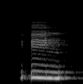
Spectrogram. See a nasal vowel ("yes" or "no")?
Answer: no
